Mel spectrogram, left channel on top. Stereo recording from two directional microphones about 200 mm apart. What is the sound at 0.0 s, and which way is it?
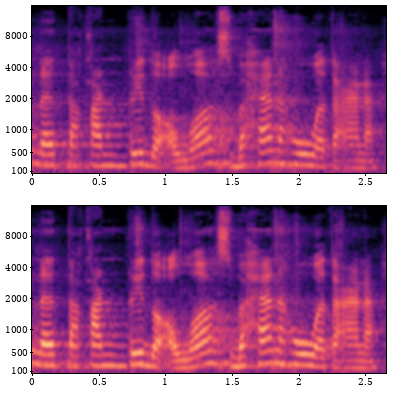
A woman's voice, 20° right (ahead or behind).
